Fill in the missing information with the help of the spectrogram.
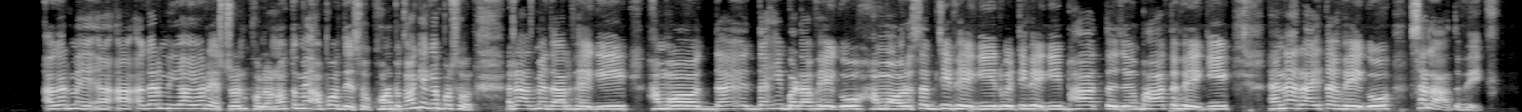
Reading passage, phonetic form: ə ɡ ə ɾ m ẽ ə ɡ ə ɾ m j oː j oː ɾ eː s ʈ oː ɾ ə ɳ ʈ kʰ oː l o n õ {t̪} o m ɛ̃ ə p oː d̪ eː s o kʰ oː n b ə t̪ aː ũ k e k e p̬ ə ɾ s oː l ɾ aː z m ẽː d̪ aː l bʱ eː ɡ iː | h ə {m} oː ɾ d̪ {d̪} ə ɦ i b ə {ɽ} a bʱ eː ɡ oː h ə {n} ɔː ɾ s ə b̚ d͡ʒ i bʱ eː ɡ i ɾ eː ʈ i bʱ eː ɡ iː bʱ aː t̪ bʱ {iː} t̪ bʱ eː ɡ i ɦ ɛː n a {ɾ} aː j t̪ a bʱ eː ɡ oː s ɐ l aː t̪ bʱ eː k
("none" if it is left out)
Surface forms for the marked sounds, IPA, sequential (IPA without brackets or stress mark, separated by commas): t̪, m, d̪, ɽ, m, aː, ɾ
